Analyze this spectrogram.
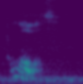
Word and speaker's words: Pujols: How's that guy's name pronounced? Pujols. Pujols.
